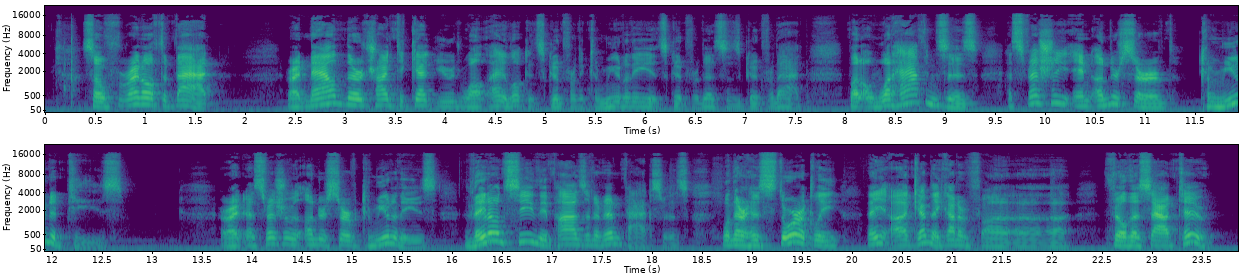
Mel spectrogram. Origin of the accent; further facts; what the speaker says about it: New York, United States; also born or lived in New Jersey; I'm from New Jersey. I'm from Rockland County, New York.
